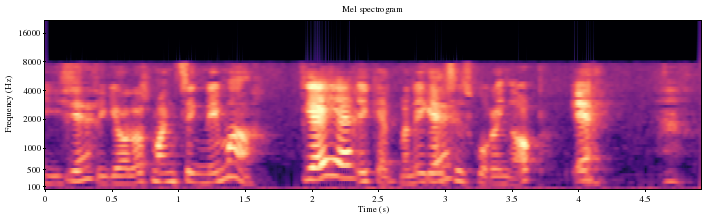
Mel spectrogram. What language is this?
Danish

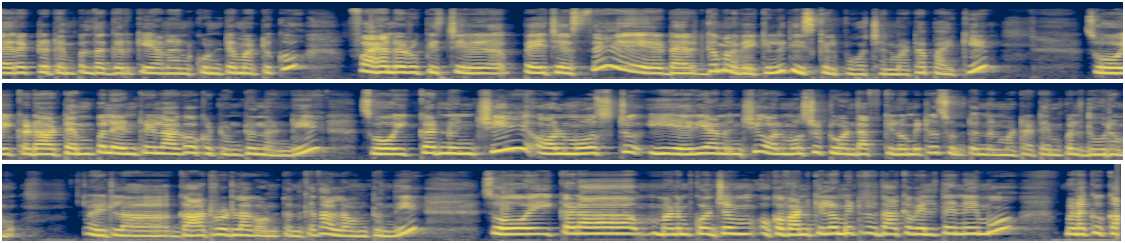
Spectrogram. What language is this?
Hindi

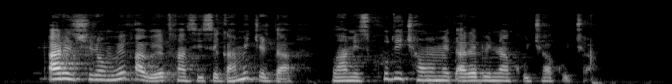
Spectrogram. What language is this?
Georgian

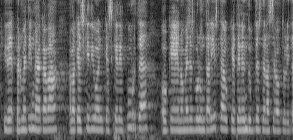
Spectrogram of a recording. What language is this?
Catalan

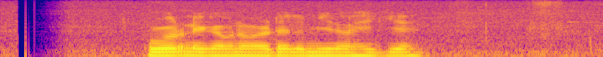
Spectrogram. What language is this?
Sinhala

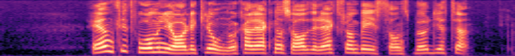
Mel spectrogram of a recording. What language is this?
Swedish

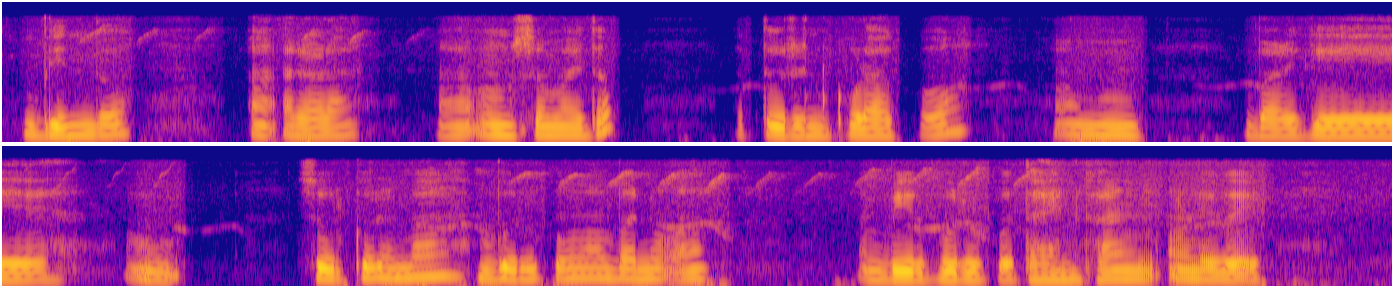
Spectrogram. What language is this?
Santali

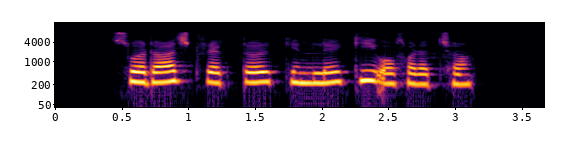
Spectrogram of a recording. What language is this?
Magahi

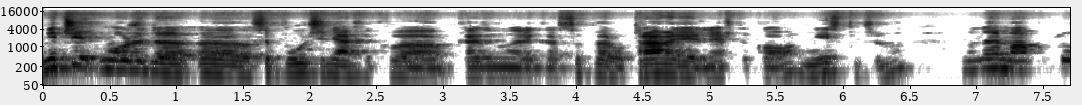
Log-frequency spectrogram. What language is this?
Bulgarian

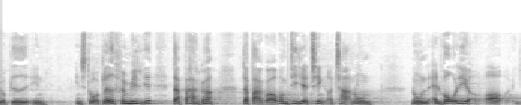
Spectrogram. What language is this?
Danish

